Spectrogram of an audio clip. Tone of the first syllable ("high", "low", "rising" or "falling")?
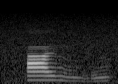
high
